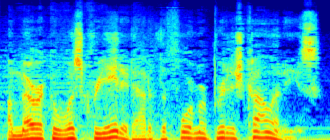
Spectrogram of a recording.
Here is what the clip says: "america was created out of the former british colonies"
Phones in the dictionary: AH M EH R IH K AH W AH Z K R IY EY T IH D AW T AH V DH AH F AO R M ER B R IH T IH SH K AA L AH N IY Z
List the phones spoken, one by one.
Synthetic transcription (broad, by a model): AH M EH R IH K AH W AH Z K R IY EY T IH D AW T AH V DH AH F AO R M ER B R IH T IH SH K AA L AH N IY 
